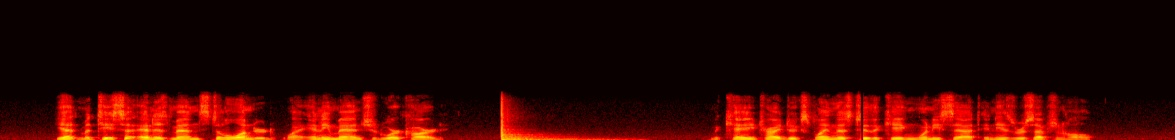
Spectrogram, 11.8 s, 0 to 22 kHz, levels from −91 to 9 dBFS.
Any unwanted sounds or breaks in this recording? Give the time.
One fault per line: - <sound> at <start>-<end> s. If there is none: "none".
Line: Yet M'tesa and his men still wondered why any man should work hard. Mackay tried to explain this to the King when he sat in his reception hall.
- thud at 5.0-6.5 s
- dropout at 8.6-8.6 s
